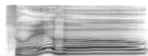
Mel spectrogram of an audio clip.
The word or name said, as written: zui4 hou4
